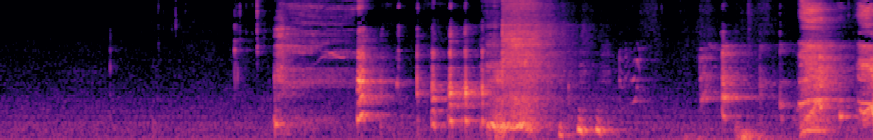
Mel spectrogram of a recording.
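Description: A girl giggling and laughing in short, breathy bursts, starting a few seconds in after a quiet start.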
